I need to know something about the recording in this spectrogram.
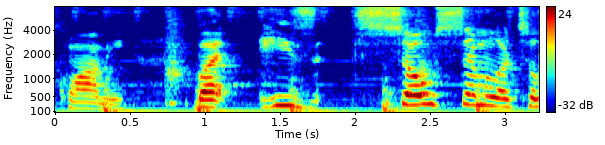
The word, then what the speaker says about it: Kwame: lot of and i got to stop saying kwame because apparently it's pronounced kwami but he's so similar to levar in the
